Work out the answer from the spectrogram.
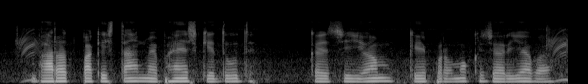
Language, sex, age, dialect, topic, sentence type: Bhojpuri, female, <18, Southern / Standard, agriculture, statement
